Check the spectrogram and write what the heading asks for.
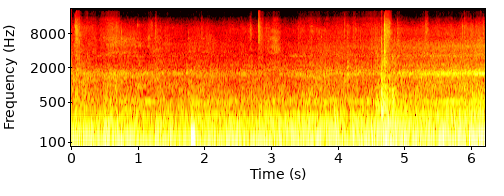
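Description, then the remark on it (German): A door of an Interregio train carriage slides and shuts with a sharp clunk, preceded by a softer thump, over the steady low rumble of the carriage interior. No one speaks. “Diese Wagen haben auch so viele Türen, ne?”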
